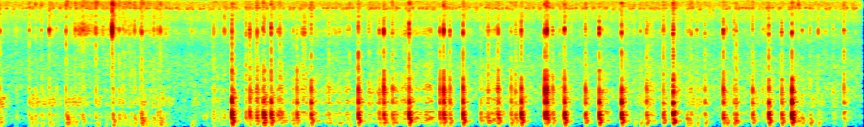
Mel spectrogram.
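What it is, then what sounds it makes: Cloth-covered hardcover book. Fingertips of both hands tap rapidly on the front cover of a large, thick, solid hardcover book with a dark blue cloth cover, lying closed on a wooden table. The taps are quick, soft and dull, with a short mid-range thud and almost no ring. They run as an uneven patter that starts faint and grows more distinct after about three seconds.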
